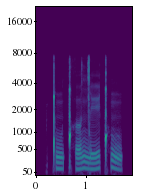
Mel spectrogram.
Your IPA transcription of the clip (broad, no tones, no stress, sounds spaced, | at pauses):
ǃ ũ ǃʰ ʌ ŋ͡ǀ e ǃʰ ũ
